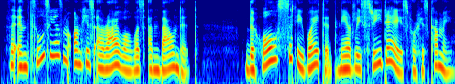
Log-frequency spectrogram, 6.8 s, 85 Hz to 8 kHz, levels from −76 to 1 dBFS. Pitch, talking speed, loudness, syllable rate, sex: 225 Hz, 150 wpm, -18 LUFS, 5.0 syllables/s, female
